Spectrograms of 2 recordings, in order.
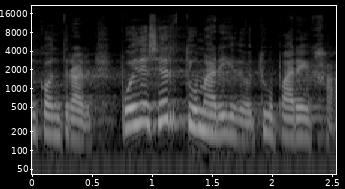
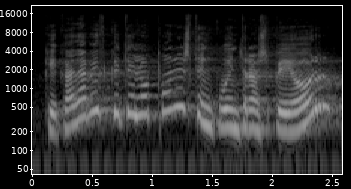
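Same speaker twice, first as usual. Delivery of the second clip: "pones" pitched high in disbelief, "peor" rising and louder; incredulous tone; 7 semitones higher, 4 dB louder than usual. Shown as a demonstration. Daughter doubting her father's complaint, rising incredulous tone. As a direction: question "cada vez que te lo pones" with a sharp doubting rise. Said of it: "Ese tono de".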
